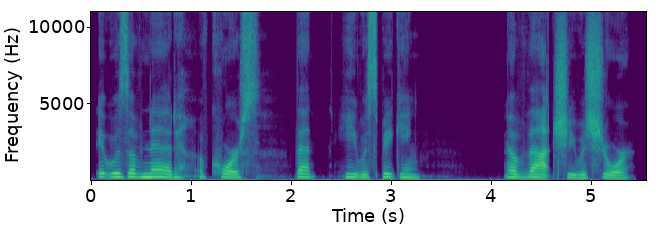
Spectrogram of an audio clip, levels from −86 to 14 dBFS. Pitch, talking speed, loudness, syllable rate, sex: 205 Hz, 160 wpm, -17 LUFS, 4.3 syllables/s, female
